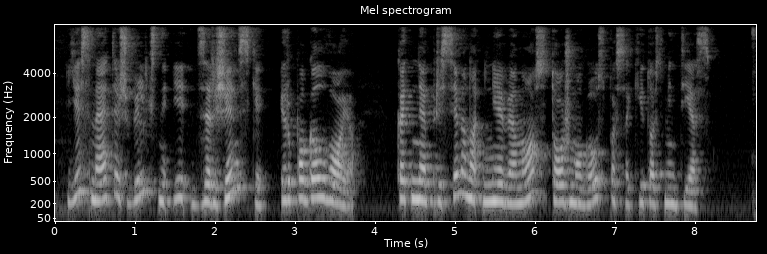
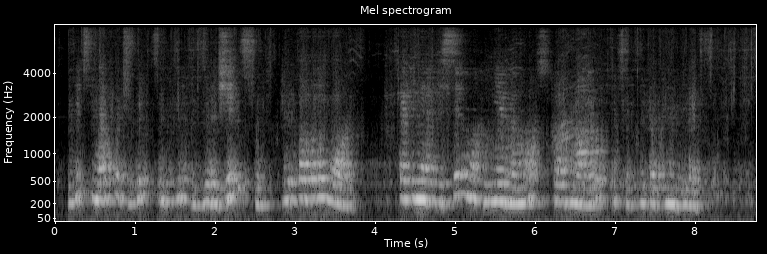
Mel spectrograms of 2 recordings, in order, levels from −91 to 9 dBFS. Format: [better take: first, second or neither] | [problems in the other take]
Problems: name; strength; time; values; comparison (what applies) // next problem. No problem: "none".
first | noise reduction (neural separator model SepFormer DNS4)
